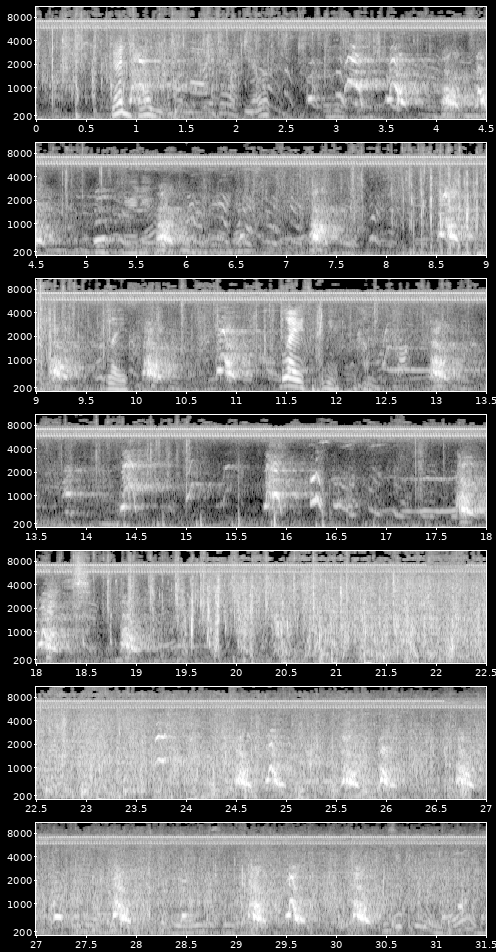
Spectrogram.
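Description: A dog whining and yipping in many short, pitched calls that come in irregular runs.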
